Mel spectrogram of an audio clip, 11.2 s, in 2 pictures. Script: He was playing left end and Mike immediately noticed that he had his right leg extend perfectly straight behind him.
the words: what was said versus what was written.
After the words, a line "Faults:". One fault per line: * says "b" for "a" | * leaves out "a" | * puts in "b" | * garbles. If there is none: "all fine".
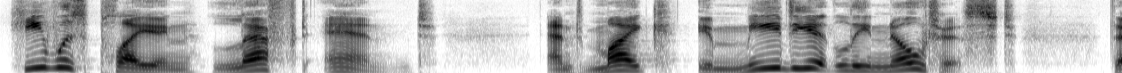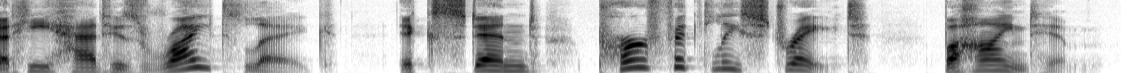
He was playing left end and Mike immediately noticed that he had his right leg extend perfectly straight behind him.
Faults:
all fine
